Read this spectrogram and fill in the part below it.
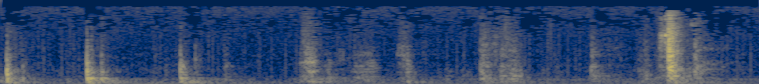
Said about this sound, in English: Go over there and open that window.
